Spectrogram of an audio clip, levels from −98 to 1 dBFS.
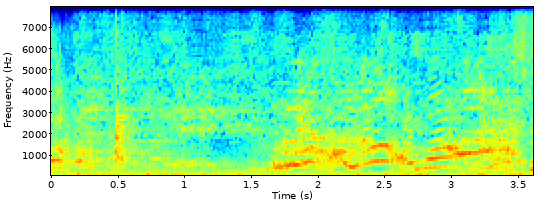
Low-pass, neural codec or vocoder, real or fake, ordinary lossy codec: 7.2 kHz; codec, 44.1 kHz, 3.4 kbps, Pupu-Codec; fake; Opus, 16 kbps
